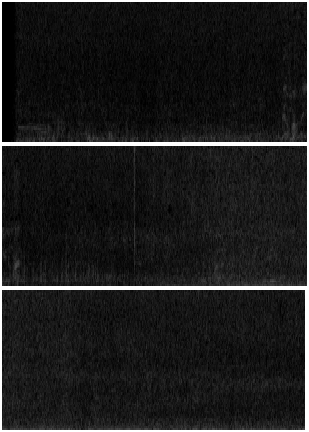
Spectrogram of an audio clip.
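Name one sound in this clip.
A boat engine hums steadily and low.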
